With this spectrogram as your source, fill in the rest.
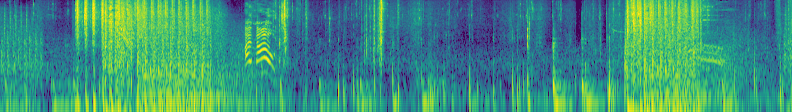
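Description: Rapid gunfire bursts out loudly at close range.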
